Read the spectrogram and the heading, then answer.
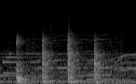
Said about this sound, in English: Knock on chair.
